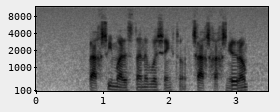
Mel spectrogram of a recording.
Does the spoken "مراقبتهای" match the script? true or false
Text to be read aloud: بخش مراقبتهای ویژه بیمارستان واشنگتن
false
